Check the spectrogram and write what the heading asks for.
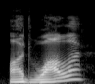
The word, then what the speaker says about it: Odwalla: I hope someone writes it down because I can't even pronounce it. No, it is Odwalla.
